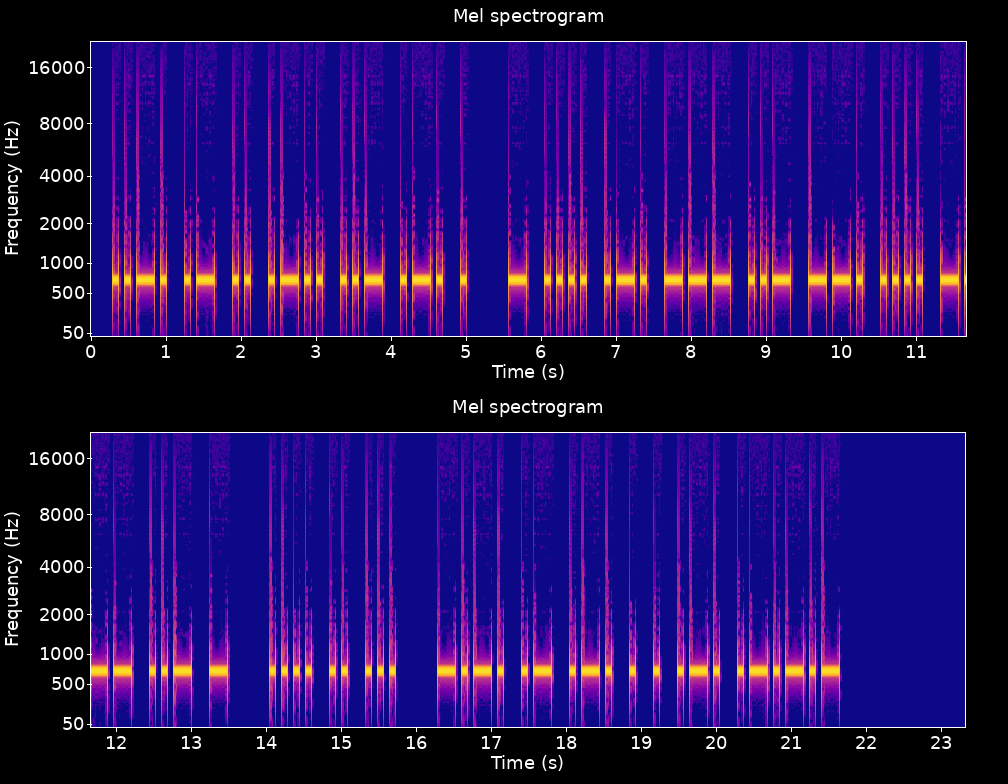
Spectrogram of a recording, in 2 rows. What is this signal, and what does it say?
Morse code, heard as a keyed tone, about 15 wpm, 700 Hz. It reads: FAILURE THROUGHOUT HIS CAREER.
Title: Sentences from Top 1000 Words - Review Part 6 - 15wpm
